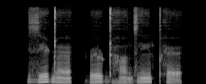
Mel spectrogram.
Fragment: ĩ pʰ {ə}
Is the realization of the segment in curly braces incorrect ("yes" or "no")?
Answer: yes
